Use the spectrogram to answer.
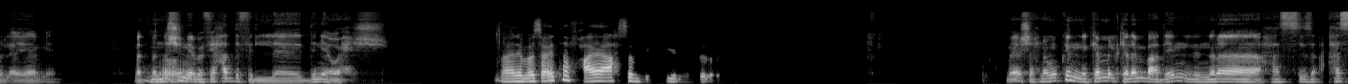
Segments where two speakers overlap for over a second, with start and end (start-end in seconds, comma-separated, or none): none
